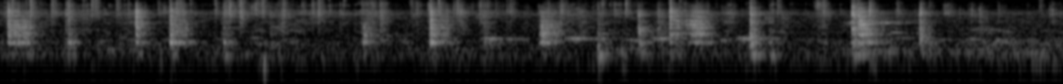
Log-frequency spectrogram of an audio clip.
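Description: Eggplant slices shallow-frying in a little oil in a nonstick pan: faint, scattered crackles and pops, about one or two a second.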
